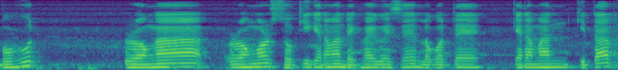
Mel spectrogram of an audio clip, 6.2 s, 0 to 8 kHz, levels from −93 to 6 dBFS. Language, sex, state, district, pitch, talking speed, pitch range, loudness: Assamese, male, Assam, Hailakandi, 130 Hz, 95 wpm, 125-140 Hz, -16 LUFS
